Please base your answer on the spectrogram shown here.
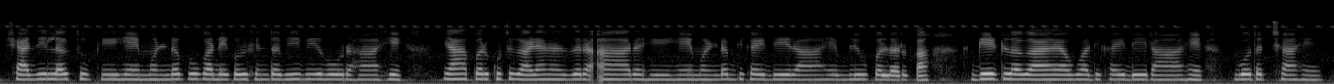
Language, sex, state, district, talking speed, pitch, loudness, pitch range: Hindi, female, Uttar Pradesh, Budaun, 170 wpm, 230 Hz, -30 LUFS, 225-235 Hz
